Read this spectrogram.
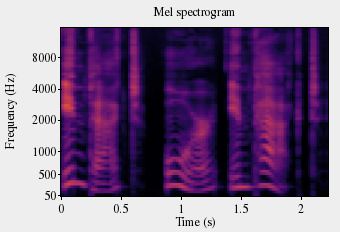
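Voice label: "impact", English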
